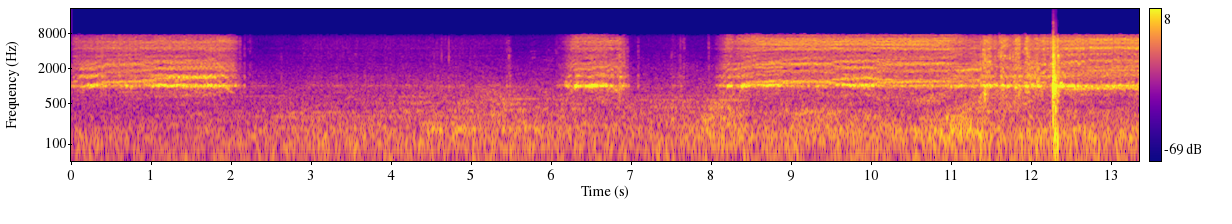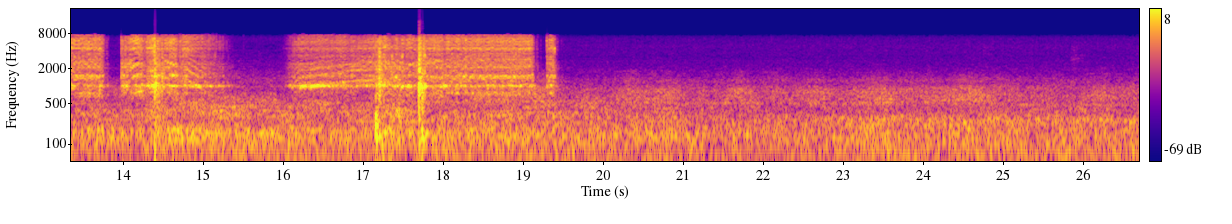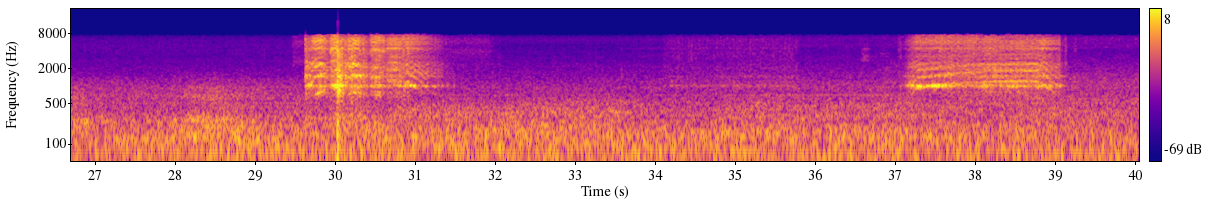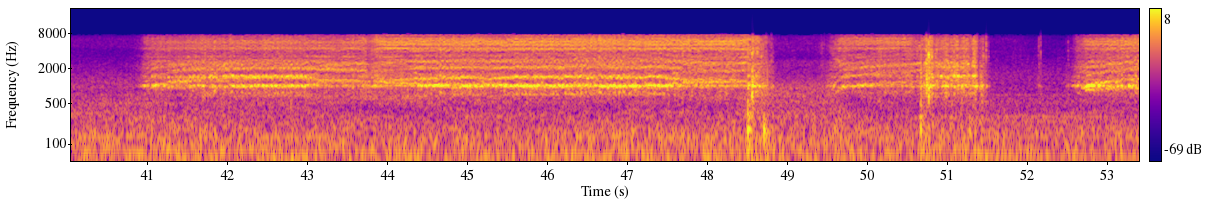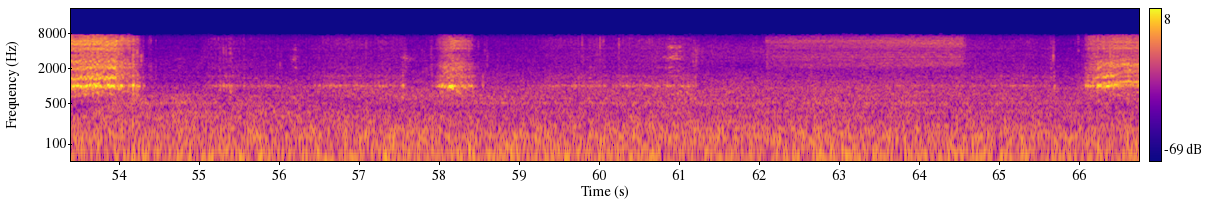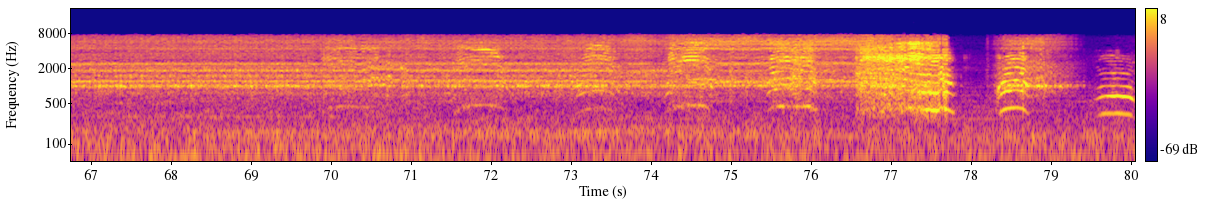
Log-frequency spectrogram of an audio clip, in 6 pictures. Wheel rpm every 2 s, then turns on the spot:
130, 20, 10, 40, 130, 160, 170, 80, 120, 130, 0, 0, 0, 0, 30, 90, 0, 20, 50, 70, 70, 160, 160, 160, 90, 110, 80, 20, 30, 20, 10, 10, 20, 140, 160, 160, 160, 160, 120, 40.
2-8 34-36 48-50 54-62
